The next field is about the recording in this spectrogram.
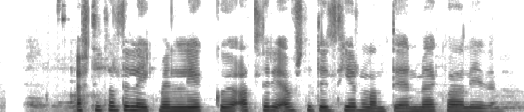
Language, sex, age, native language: Icelandic, female, 20-29, Icelandic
